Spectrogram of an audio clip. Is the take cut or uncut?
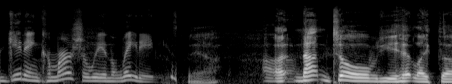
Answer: cut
